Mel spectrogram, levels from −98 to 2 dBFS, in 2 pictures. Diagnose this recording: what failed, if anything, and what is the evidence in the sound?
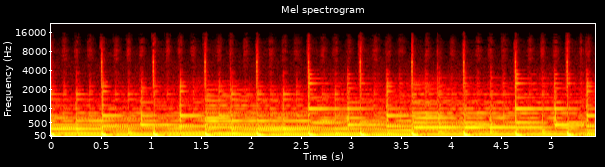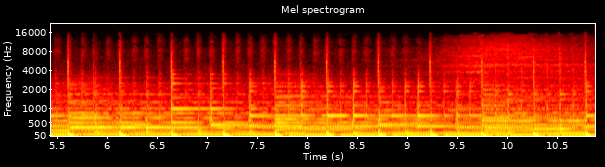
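The stream player queued the same segment twice, a stream segment repeated: from 5.31 to 7.31 s, two seconds of sound replay, with a small blip at the jump back.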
